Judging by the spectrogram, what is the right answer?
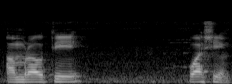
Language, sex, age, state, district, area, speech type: Marathi, male, 30-45, Maharashtra, Yavatmal, rural, spontaneous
